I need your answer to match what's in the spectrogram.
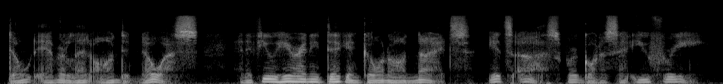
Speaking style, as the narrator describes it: whispers to Jim and says

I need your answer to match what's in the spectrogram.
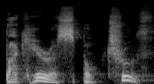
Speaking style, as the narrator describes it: he panted

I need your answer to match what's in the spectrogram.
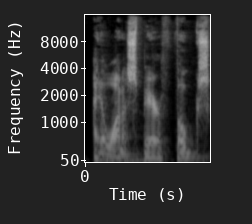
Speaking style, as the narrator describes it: grumbled Joel

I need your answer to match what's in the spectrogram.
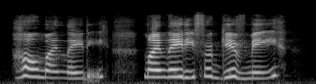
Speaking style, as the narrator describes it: sobbed Phoebe

